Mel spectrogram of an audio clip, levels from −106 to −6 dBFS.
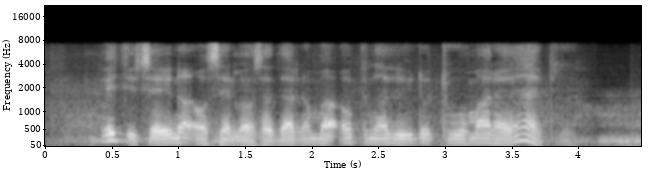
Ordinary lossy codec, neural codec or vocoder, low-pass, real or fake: none; codec, 16 kHz, 0.8 kbps, ZipCodec; 7.2 kHz; fake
